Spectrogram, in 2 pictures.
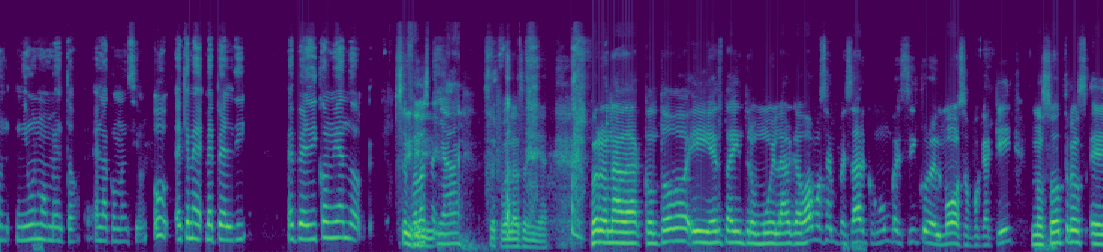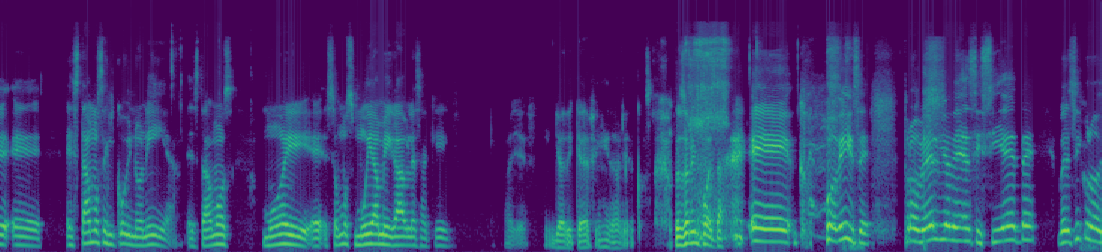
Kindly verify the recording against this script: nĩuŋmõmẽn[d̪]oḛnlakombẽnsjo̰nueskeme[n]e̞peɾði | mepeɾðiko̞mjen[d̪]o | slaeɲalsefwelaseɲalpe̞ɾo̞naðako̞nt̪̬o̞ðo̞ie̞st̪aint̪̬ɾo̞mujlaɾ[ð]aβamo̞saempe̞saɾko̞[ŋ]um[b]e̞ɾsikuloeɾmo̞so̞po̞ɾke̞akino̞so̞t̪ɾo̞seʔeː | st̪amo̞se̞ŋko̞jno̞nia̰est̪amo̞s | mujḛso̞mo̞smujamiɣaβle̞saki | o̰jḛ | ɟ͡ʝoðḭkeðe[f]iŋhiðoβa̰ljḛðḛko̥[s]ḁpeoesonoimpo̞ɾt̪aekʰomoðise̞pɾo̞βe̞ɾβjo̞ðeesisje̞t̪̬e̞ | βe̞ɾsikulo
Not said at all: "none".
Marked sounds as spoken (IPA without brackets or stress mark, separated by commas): t̪, m, d̪, ɣ, ŋ, b, f, s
